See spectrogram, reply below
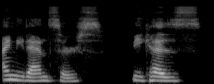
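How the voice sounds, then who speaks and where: A woman's voice: fairly low pitch, steady tone, slow, dry recording, clean studio sound. A woman from St. Louis with a Midwestern accent, hosting a casual pop-culture commentary show, laughing and sarcastic as she reacts to clips. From St. Louis, Missouri. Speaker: host of a daily pop-culture news show.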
